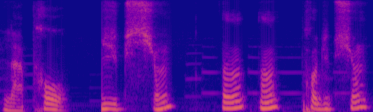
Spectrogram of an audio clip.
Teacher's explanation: es la on, que pronunciamos con la boca muy cerradita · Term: vocal nasal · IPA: [ɔ̃]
